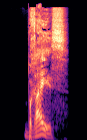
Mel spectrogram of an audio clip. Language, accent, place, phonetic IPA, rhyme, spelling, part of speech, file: German, Germany, Berlin, [ˈbʁaɪ̯s], -aɪ̯s, Breis, noun, De-Breis.ogg
- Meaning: genitive singular of Brei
